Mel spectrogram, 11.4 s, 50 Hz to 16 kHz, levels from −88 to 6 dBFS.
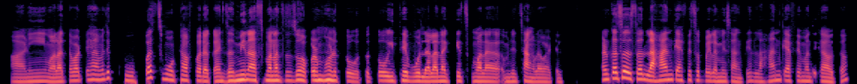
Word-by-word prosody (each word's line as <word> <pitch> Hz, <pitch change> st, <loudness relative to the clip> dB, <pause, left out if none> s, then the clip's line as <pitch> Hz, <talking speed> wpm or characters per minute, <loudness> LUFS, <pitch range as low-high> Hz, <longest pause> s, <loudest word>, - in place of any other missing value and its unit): आणि 130 Hz, +3 st, -5 dB
मला 130 Hz, -1 st, 0 dB
तर 155 Hz, -, -5 dB
वाटतं 160 Hz, +3 st, -3 dB
ह्यामध्ये 190 Hz, +4 st, -1 dB
खूपच 225 Hz, -, -4 dB
मोठा 175 Hz, -2 st, 0 dB
फरक 145 Hz, -3 st, 0 dB
आहे. 145 Hz, -, +1 dB
जमीन 160 Hz, +5 st, +4 dB
आसमानाचा, 165 Hz, -1 st, +3 dB
जो 180 Hz, +3 st, +2 dB
आपण 165 Hz, +2 st, +3 dB
म्हणतो, 165 Hz, -6 st, +2 dB
तर 140 Hz, -, -11 dB
तो 155 Hz, -1 st, +1 dB
इथे 150 Hz, +2 st, +1 dB
बोलायला 140 Hz, -1 st, +2 dB
नक्कीच 145 Hz, +1 st, -5 dB
मला, 135 Hz, -1 st, 0 dB
म्हणजे 130 Hz, +1 st, -6 dB
चांगला 125 Hz, -4 st, 0 dB
वाटेल. 120 Hz, -1 st, -9 dB, 0.5 s
कारण 190 Hz, +1 st, +1 dB
कसं 230 Hz, +2 st, +6 dB
असतं? 200 Hz, -2 st, +1 dB
लहान 165 Hz, +3 st, +5 dB
कॅफेचं 170 Hz, -1 st, -3 dB
पहिलं 150 Hz, -2 st, -3 dB
मी 140 Hz, 0 st, -3 dB
सांगते, 135 Hz, +2 st, -8 dB
लहान 145 Hz, +5 st, -5 dB
कॅफेमध्ये 150 Hz, -2 st, -5 dB
काय 140 Hz, -2 st, 0 dB
होतं? 140 Hz, +7 st, -6 dB
155 Hz, 185 wpm, -24 LUFS, 140-170 Hz, 0.5 s, कसं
